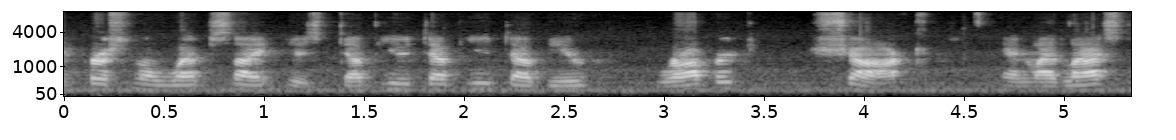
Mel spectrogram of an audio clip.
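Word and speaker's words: Schoch: my website my personal website is www Robert shock and my last name is spelled s h o c so it's r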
